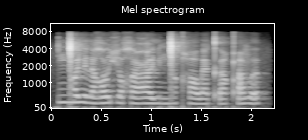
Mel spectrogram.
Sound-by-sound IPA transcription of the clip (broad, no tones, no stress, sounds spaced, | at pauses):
ŋ͡ǀ ʌ lʲ ʌ l ɛ ʁ ʊː ç ʊː χ əː ʕ ɜ lʲ ʊ ŋ͡ǀ i qʰ ɔ w æ kʼ əː qʼ ɪ v ə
